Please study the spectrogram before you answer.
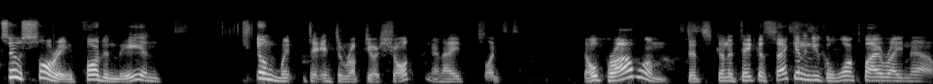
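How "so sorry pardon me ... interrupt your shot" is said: put-on English accent. Retelling what a passerby said to him, in an english accent. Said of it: "I hear this English voice".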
